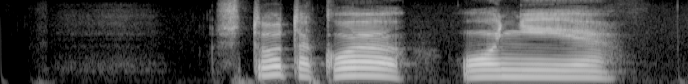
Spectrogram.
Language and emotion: Russian, neutral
